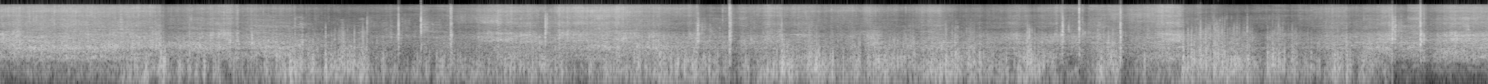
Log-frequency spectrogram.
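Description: Skateboard wheels rolling loudly over rough asphalt, a steady grinding rumble, broken every second or two by sharp wooden clacks of the board hitting the ground during tricks.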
